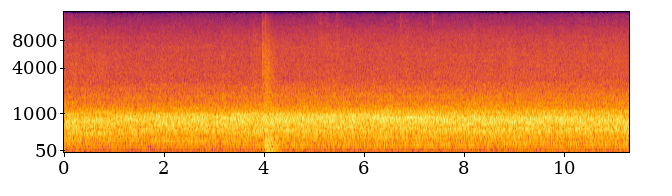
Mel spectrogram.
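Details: Maytag Neptune MAH19 washer ramping up to max extract: a loud, steady rumbling roar like a train, from bad drum bearings. The machine is also unlevel, with its feet stuck.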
